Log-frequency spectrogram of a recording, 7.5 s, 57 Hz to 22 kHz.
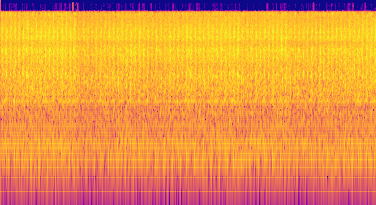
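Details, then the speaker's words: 1980 International Scout II with factory Nissan SD33T turbo diesel, first run after rebuild, cold, idling high and settling: loud clattering idle, even beat about two per second; louder than others, owner unsure if cam-related. "so uh that's what it sounds like it's pretty loud compared to some of the others that I've Just Seen on on YouTube"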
